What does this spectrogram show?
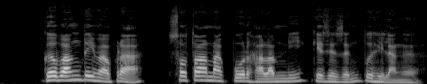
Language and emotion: Bodo, neutral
